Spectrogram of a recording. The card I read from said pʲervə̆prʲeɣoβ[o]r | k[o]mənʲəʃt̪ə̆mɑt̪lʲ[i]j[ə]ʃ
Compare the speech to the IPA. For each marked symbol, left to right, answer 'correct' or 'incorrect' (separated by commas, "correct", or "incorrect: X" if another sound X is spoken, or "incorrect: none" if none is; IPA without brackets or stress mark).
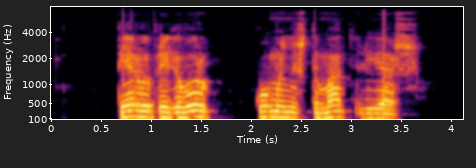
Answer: correct, incorrect: u, incorrect: y, incorrect: ɑ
